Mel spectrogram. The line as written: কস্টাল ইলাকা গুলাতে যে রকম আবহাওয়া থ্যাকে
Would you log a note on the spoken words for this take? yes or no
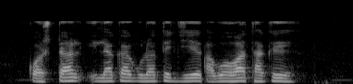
yes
